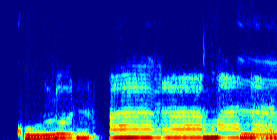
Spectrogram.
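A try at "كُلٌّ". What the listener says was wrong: Nah, coba kita lihat di atas huruf lam di situ ada tasdidnya.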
